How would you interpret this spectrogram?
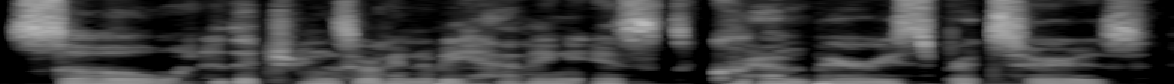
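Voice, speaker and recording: A woman with a cold, hoarse and sniffling, chatting casually in a soft, half-whispered way as she vlogs from her home. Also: low-pitched, normal speed, no room sound, studio quality. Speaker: homestead vlogger. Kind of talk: casual vlog chat. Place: at home, indoors.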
